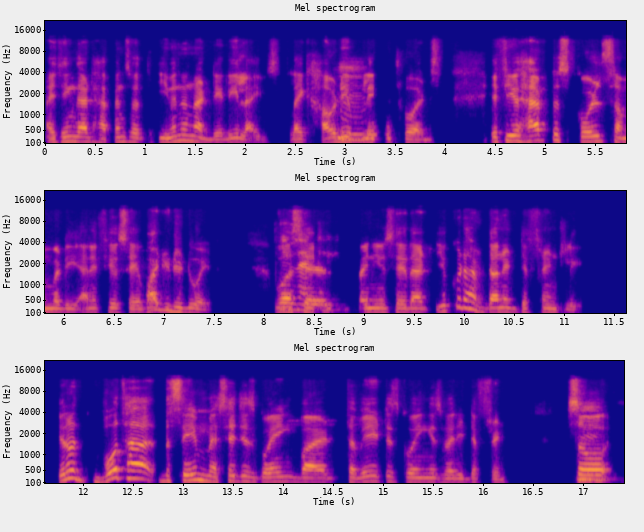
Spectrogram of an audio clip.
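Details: Adult speaker; fluent conversational speech.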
